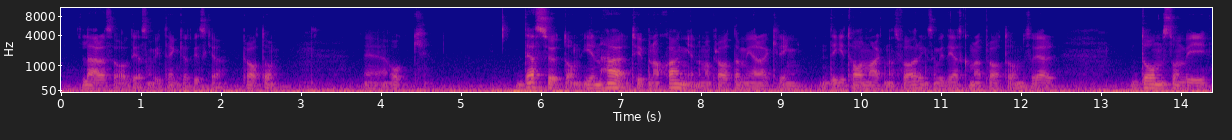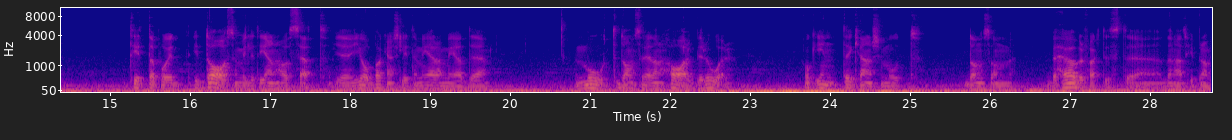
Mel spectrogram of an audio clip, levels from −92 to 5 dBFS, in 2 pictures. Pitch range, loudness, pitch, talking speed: 80-95 Hz, -46 LUFS, 85 Hz, 150 wpm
